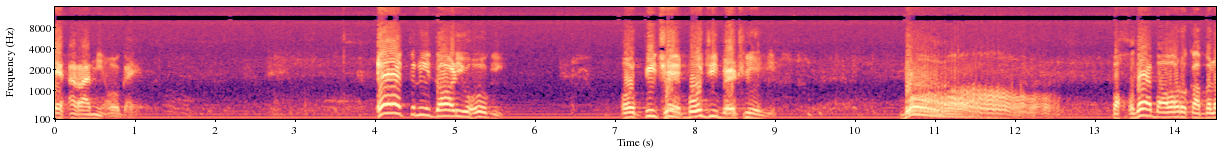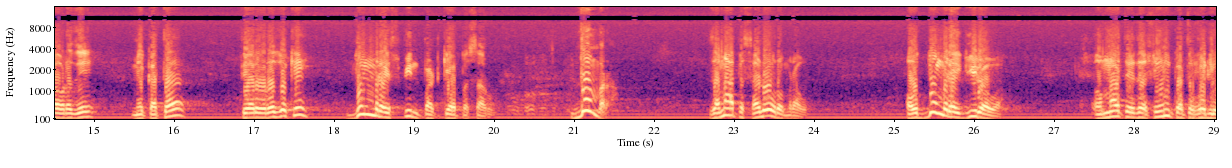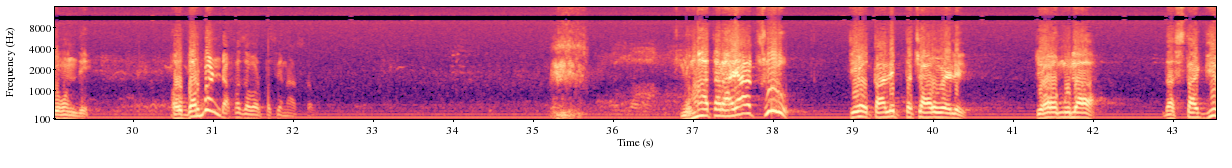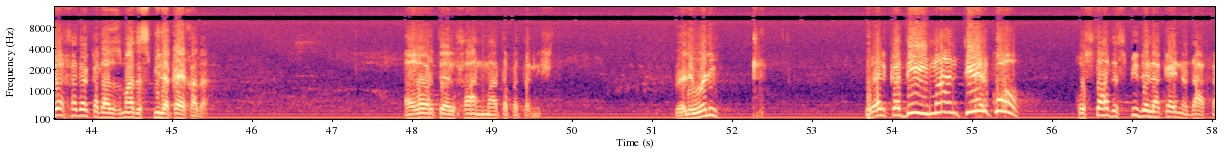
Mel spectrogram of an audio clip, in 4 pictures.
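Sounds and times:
man preaching: 0.0s - 1.2s, 3.8s - 5.7s, 7.0s - 9.2s, 10.6s - 21.7s, 22.7s - 24.0s, 25.2s - 26.5s, 27.4s - 29.6s, 30.3s - 32.4s, 35.7s - 40.6s, 41.3s - 42.3s, 42.9s - 49.9s, 51.3s - 52.6s, 53.6s - 55.7s, 56.3s - 58.0s
steady electrical hum: 0.0s - 58.0s
man crying out: 10.6s - 12.6s, 35.2s - 37.2s.

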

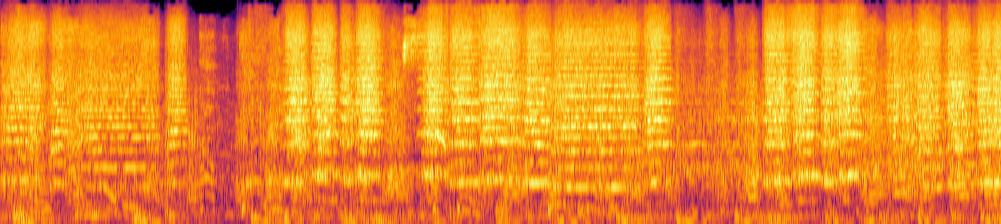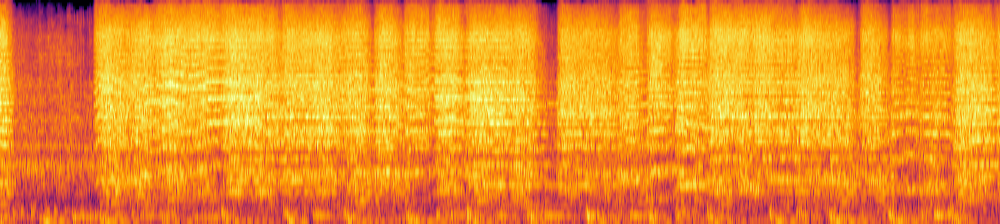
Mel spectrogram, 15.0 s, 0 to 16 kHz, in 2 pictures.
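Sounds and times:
marching band playing: 0.0s - 15.0s.

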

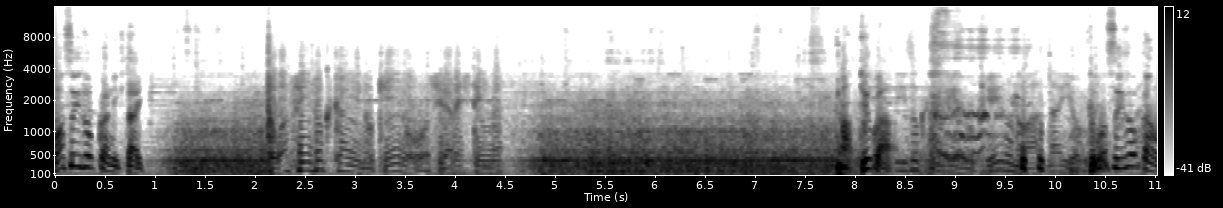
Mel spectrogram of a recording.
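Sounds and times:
motorcycle engine cruising: 0.9s - 2.2s, 4.4s - 8.6s
wind and road noise: 0.9s - 2.2s, 4.5s - 9.8s.

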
